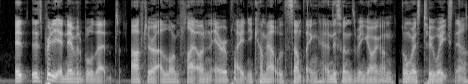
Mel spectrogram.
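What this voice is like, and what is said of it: Congested voice with a cold. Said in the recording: “I've got a bit of a cold as well, so if I sound ridiculous and I'm coughing and wheezing a lot ... I just assumed it was your morning voice”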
